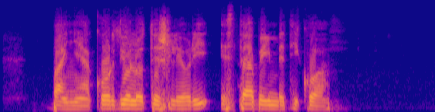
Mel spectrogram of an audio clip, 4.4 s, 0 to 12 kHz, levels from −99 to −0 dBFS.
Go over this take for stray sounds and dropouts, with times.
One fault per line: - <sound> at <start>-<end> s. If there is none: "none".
none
